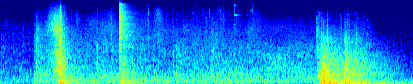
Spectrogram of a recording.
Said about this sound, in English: Uniformed guards open wooden doors, allowing Ryan, Cabot, and two other people entry to a busy glass-walled room beyond.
